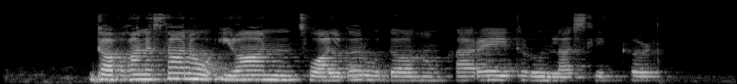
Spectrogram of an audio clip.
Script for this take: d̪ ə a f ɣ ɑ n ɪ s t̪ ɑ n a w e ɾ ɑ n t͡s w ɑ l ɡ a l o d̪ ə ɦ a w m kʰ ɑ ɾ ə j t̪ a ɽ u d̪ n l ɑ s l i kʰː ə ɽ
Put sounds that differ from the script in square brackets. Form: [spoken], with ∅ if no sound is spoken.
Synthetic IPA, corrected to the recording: d̪ ə a f ɣ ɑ n ɪ s t̪ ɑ n a w [i] ɾ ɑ n t͡s w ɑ l ɡ a [ɾ] o d̪ ə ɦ a [∅] m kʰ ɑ ɾ ə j t̪ a ɽ u [∅] n l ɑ s l i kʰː ə ɽ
